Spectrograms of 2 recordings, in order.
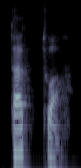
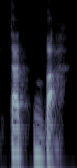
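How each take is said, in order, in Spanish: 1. La consonante después de la t suena como u. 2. La consonante después de la t es una v clara. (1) "la B se pronuncia con un ligero tono de U" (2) "si lo pronunciaríamos así como se lee en, en español, pronunciaríamos así tatva, pero no se pronuncia así"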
